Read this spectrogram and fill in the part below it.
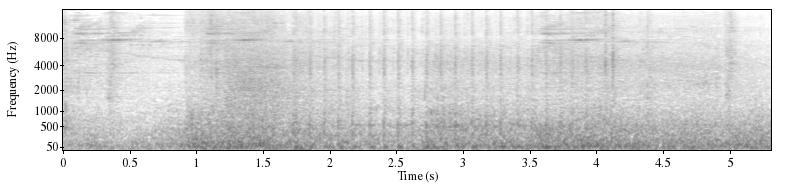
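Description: Rapid automatic gunfire from Borderlands: The Pre-Sequel, a steady dense rattle of shots running for about five seconds, loud and continuous with a brief lull near the start.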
